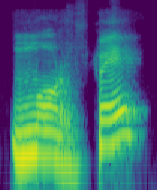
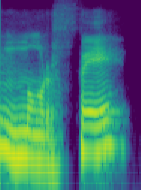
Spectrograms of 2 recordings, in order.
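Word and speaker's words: μορφή: de construcción y materia morfe con pH que se pronuncia F hem morfe materia forma da lugar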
